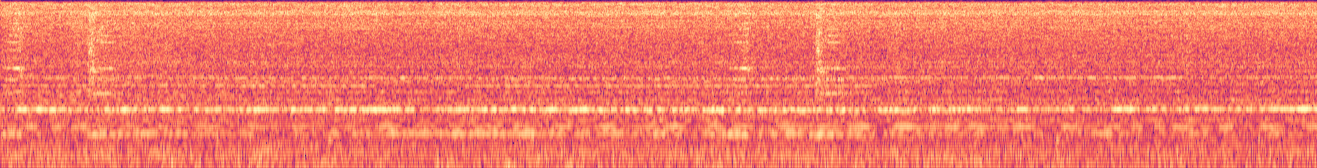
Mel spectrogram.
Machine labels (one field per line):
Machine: slide rail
